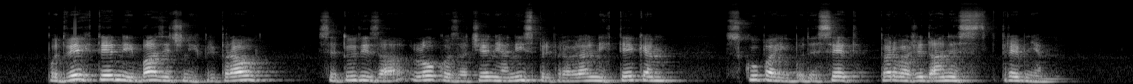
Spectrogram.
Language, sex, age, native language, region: Slovenian, male, 30-49, Slovenian, Drava region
